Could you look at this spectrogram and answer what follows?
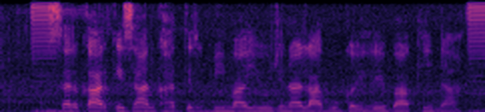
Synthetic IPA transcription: sɐɾkaːɾkɪsaːnkʰaːt̪ɪɾbiːmajoːd͡ʒnalaːɡũkɐilebaːkinaː

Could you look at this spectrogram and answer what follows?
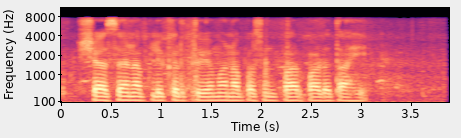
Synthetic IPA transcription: ɕasənaplekəɾt̪uʋemanapasuːnpaɾpaɽət̪aɦe

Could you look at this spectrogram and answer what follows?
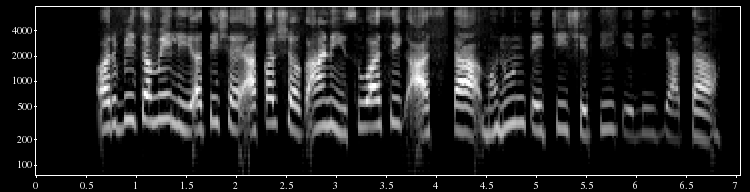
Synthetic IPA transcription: əɾbit͡səmeliːət̪iɕəja̰kəɾɕəkaɽ̃isuʋasika̰st̪am̤əɽ̃uːnt̪et͡ɕiːɕet̪iːkeliːd͡zat̪a

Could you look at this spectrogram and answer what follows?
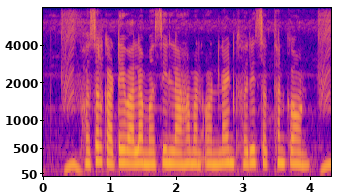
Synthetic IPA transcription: pʰəsəlkaʈeʋalaməsiːnlaɦamanɔ̰nlajinkʰəɾiːt̪sək̚t̪ʰːənkəwɳ

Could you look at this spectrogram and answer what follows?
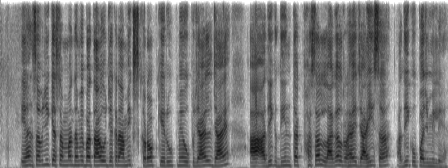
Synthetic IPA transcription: eɦənsəbd͡ʒikesə̃mbənd̪ʱmebət̪aud͡ʒekɾamikskɾopkeɾupmeupd͡ʒaeld͡ʒae | aəd̪ʱikd̪int̪əkpʰəsəlːaɡəlɾəɦɛd͡ʒaɦisə̃əd̪ʱikupəd͡ʒmile

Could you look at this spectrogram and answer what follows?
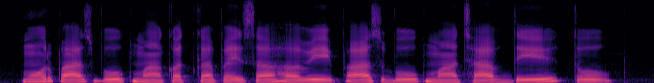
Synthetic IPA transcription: moːɾpaːsbukmãkət̪kapɛːsaɦəwepaːsbuːkmãt͡ʃʰaːpd̪eːt̪oː

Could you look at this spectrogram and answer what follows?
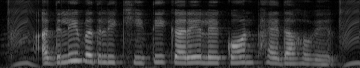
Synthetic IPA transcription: ə̰d̪libəd̪likʰeːt̪ikəɾelekoːnpʰɛːjd̪aɦoʋeːl

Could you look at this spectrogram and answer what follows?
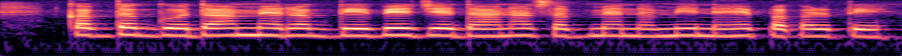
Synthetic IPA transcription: kɐb̚t̪ək̚ɡoːd̪aːmːẽɾɐkʰd̪eːbed͡ʒeːd̪aːnasɐbmẽnɐmĩnɐɦĩpɐkəɽt̪eː

